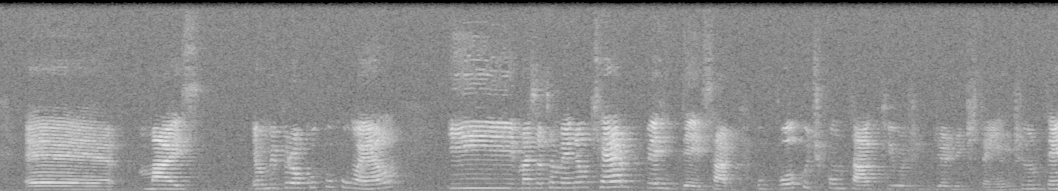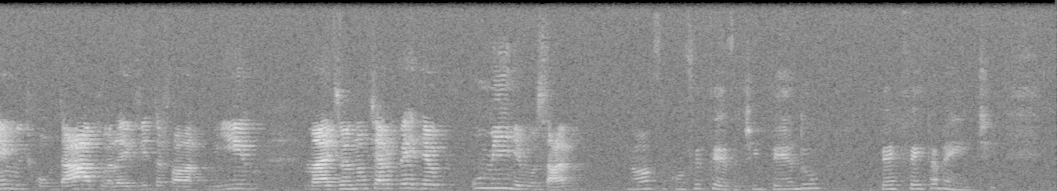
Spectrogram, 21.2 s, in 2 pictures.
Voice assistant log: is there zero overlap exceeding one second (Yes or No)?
Yes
